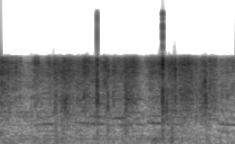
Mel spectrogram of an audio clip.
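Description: Two short, light clicks of objects being handled at a table, about a second apart, over a faint steady low hum.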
